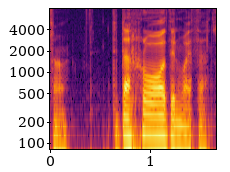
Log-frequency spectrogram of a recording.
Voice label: "rhodd", welsh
